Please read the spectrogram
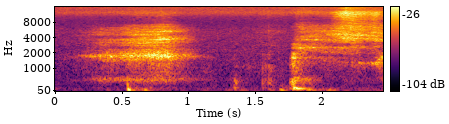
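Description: Near silence with a faint breath drawn in, lasting about half a second, early in the pause between sentences.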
